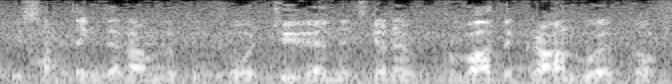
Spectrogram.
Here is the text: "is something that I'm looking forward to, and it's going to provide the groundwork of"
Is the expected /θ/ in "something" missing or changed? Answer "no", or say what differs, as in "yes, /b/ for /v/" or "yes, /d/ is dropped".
no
